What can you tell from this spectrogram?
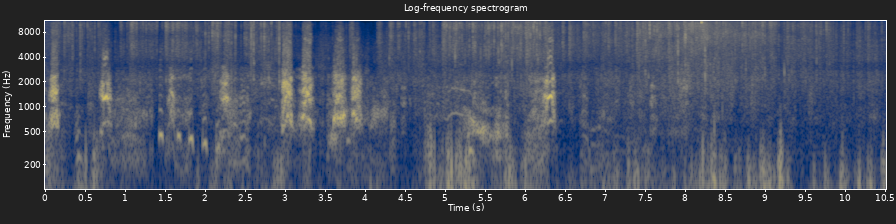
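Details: Playing Hungarian Vizslas let out sharp barks and yelps in the first seconds, then quieter scuffling, grumbles and a single bark, with a human voice faintly heard.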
